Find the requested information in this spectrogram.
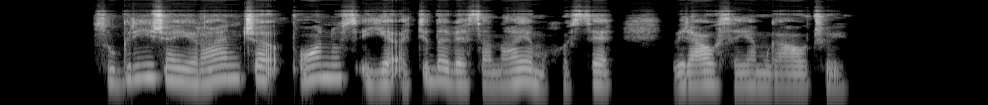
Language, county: Lithuanian, Klaipėda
